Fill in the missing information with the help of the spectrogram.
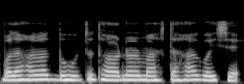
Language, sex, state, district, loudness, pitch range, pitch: Assamese, female, Assam, Kamrup Metropolitan, -11 LUFS, 200-210 Hz, 205 Hz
